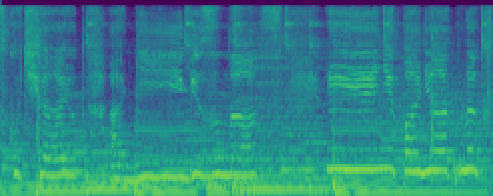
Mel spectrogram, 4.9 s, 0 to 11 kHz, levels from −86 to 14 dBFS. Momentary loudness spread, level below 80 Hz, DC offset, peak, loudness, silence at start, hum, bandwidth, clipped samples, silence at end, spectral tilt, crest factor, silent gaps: 5 LU; -18 dBFS; 0.2%; 0 dBFS; -12 LUFS; 0 s; none; 10 kHz; under 0.1%; 0 s; -5 dB/octave; 12 dB; none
